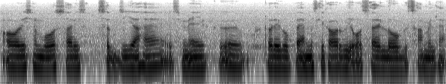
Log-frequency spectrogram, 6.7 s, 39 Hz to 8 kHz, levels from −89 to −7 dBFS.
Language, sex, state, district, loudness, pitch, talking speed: Hindi, male, Haryana, Charkhi Dadri, -16 LUFS, 110 Hz, 135 wpm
